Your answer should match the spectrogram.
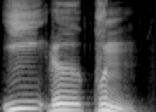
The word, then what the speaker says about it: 이르군: 참 시간이 이르군. 발음은 똑같아요. 이르군인데 유대인들이요 슬슬 이제 무력으로 팔레스타인 아랍인들을 깔아 뭉개기 위해 가지고 민병대를 조직을 해요. 그 민병대 이름이 이르군.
